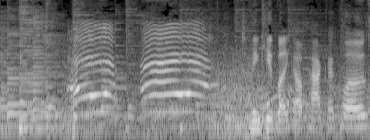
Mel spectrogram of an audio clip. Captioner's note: babbling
